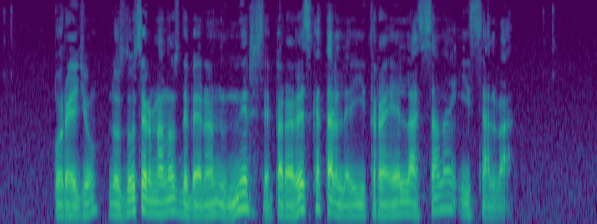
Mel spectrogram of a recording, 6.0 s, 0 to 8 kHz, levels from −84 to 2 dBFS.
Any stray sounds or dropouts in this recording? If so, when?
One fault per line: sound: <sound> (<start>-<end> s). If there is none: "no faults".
no faults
